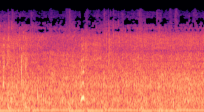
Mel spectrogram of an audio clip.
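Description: Creek water running steadily over a small riffle of rocks and roots, with one brief short sound about one and a half seconds in.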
